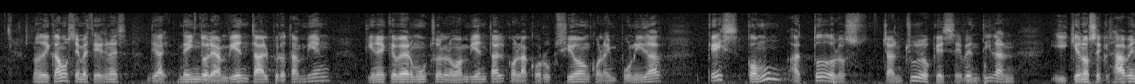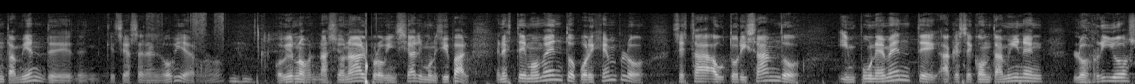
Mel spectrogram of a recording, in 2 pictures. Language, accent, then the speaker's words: Spanish; Buenos Aires, Argentina; Yo vengo de Buenos Aires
